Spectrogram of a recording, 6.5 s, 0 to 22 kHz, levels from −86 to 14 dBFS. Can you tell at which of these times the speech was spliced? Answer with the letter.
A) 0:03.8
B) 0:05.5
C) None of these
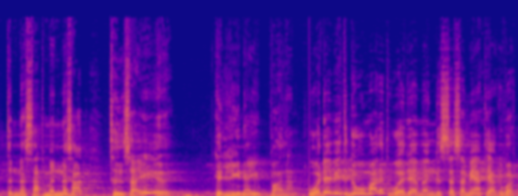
A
